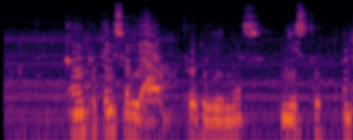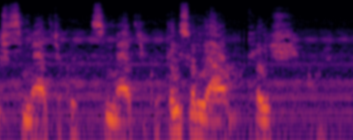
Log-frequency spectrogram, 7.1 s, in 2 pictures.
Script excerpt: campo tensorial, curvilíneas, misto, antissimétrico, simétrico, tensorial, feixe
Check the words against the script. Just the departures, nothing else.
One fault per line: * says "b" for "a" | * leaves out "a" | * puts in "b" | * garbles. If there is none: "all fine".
all fine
